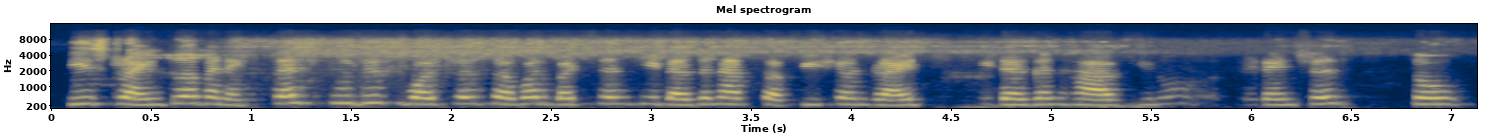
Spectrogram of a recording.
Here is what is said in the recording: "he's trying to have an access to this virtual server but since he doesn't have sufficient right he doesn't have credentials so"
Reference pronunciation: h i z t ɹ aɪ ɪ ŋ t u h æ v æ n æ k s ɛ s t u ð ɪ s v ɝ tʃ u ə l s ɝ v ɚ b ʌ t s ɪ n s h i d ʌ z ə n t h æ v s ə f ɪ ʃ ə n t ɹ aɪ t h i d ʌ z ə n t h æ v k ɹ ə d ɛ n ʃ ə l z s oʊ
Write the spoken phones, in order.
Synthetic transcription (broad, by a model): h i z t ɹ aɪ ɪ ŋ t u h æ v æ n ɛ k s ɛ s t u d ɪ s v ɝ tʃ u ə l s ɝ v ɚ b ʌ t s ɪ n s h i d ʌ z ə n t h æ v s ə f ɪ ʃ ə n t ɹ aɪ t h i d ʌ z ə n t h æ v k ɹ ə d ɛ n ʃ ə l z s oʊ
